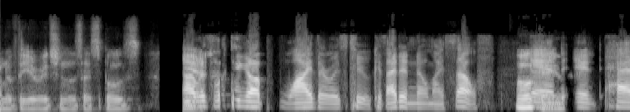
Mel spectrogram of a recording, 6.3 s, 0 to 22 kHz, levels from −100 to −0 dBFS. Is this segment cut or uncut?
cut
